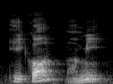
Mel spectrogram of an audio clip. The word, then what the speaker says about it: economy: इस तरह पूरे शब्द का उच्चारण होगा इकोनॉमी, इकोनॉमी, हल्का भारी, हल्का भारी।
